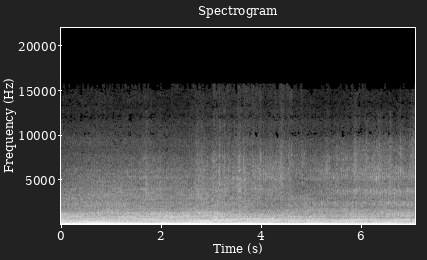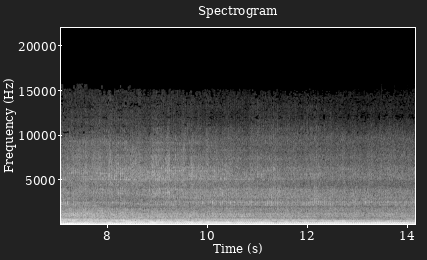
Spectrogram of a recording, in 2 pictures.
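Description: A lawn mower engine drones steadily nearby and slowly grows a little fainter.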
